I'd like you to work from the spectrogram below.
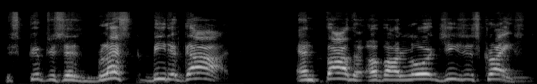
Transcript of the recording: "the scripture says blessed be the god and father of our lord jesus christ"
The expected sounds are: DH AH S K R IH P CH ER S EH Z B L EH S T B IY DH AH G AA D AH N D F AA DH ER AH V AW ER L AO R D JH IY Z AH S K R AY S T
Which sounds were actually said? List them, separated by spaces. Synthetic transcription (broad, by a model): DH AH S K R IH P CH ER S EH Z B L EH S T B IY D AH G AA D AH N F AA DH ER AH V AW ER L AO R D JH IY Z AH S K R AY S T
